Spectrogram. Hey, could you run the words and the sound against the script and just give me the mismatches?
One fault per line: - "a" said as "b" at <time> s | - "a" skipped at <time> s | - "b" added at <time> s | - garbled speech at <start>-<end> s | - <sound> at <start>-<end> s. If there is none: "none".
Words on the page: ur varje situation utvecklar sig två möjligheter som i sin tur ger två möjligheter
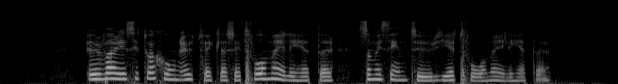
none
